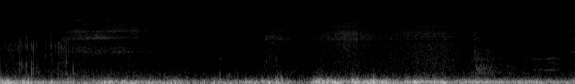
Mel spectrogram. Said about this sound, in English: Like the wind that you can tell you're hearing through the microphone, they're going to hear that.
